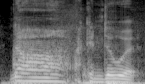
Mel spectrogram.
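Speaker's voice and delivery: hammed-up drunk pleading; drunk protest. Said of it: "I'm just like".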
